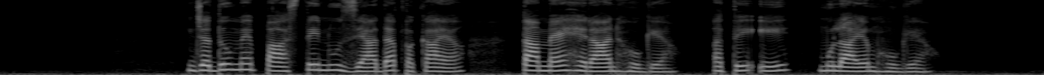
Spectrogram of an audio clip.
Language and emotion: Punjabi, sad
